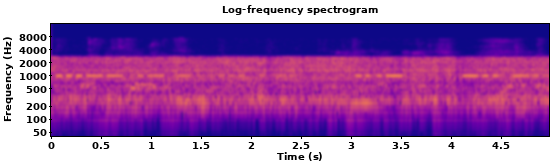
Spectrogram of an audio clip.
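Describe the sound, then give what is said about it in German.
Dense, steady shortwave amateur radio noise fills the whole stretch, a faint call from a station with an OE5 prefix struggling underneath heavy hiss and QRM interference, the rest of the call lost, with a thin carrier tone whining on and off. “Ja, tut mir leid, es kommt Oscar Echo 5, kommt durch und der Rest verschwindet mir im QRM.”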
